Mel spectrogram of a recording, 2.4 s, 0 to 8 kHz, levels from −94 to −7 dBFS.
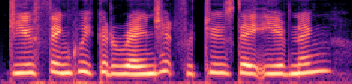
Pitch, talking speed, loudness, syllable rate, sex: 275 Hz, 255 wpm, -16 LUFS, 7.0 syllables/s, female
